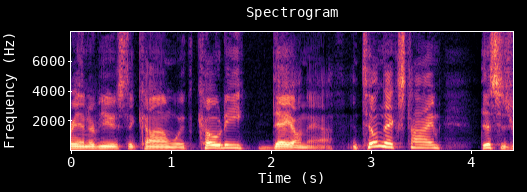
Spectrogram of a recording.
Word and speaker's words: Deonath: And then is it Deonath? Is it Deonath? Like banana boat Nath. I'm sorry that you had some latency there. What was it again? Deonath.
